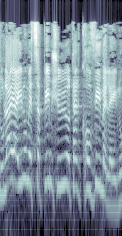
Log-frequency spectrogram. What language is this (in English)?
Hebrew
